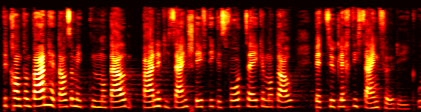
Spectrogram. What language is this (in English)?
Swiss German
